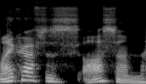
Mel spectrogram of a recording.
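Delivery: scornful, disdainful, contemptuous tone. Saying another speaker's game is fine while they play it: contempt. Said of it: "the contempt in your voice".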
